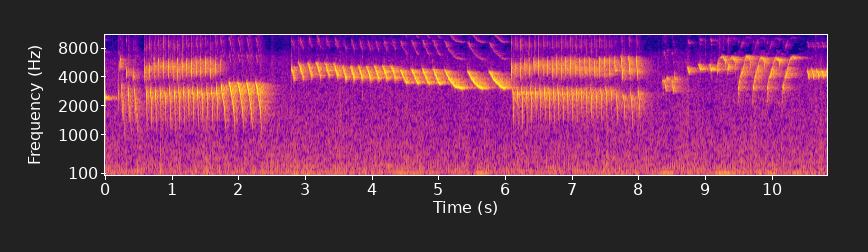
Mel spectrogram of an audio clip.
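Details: Excited canary in mating song, urging the female to mate; rapid high trills and rolling tours change every few seconds, with sweeping whistled notes and a short pause, over low background hum.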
